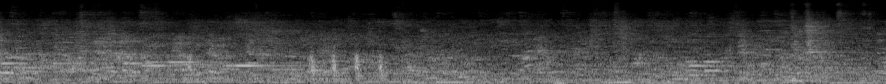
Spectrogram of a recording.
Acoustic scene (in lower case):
cafe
